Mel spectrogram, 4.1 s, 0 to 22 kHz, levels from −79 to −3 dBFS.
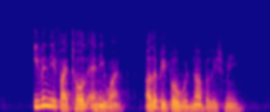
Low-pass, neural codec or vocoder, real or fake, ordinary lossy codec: none; codec, 16 kHz, 0.4 kbps, LongCat-Audio-Codec; fake; none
